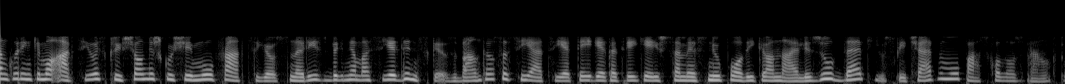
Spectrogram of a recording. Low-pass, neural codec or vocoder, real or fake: 3.6 kHz; codec, 16 kHz, 0.8 kbps, ZipCodec; fake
